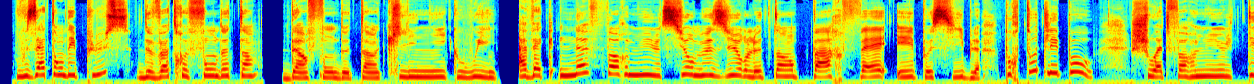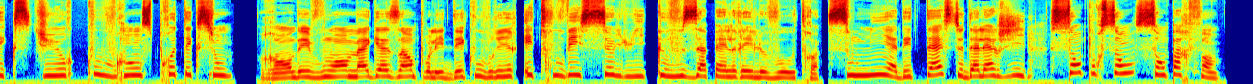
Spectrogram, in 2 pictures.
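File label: French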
